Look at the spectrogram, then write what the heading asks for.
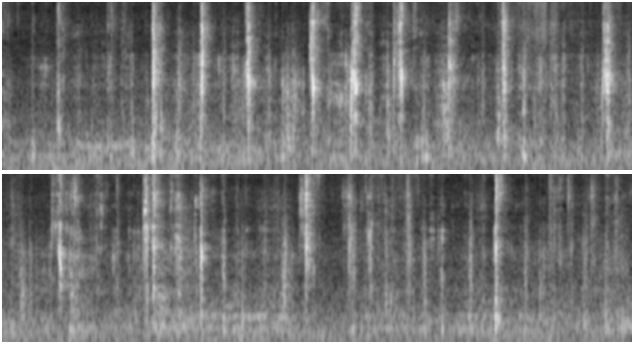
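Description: Close-miked chewing of steamed veg momos: a string of short, sharp mouth clicks and smacks, a few a second, at irregular intervals.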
